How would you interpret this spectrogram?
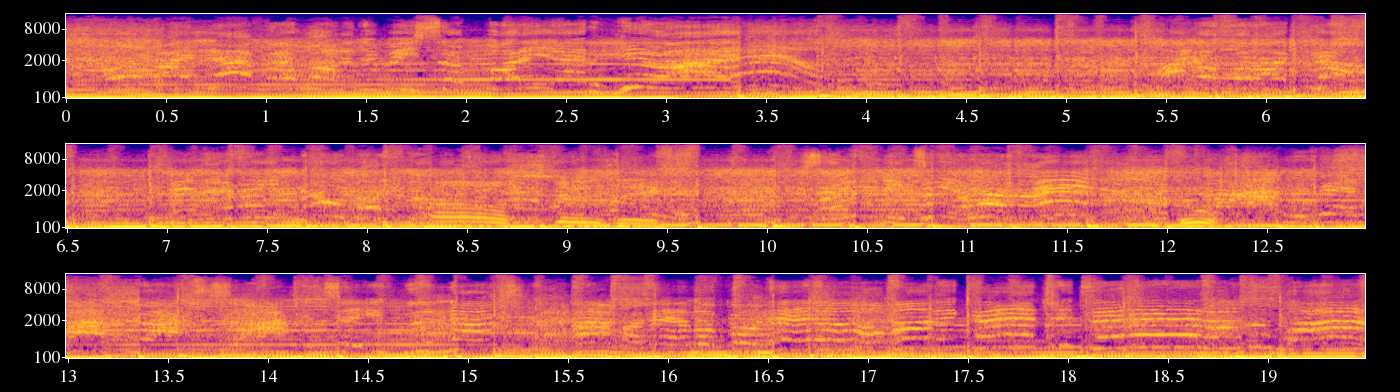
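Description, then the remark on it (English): A loud, dense rock cover song plays throughout, with a raw screaming female vocal sliding up and down over distorted guitars and pounding drums. No one talks over it. “So this is the cover of the …”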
